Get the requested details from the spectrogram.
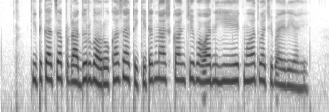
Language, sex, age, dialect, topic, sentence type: Marathi, female, 25-30, Varhadi, agriculture, statement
